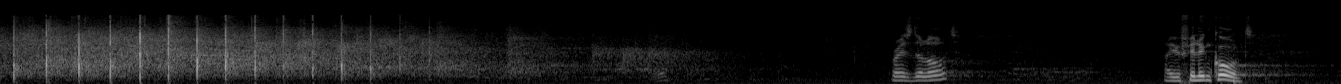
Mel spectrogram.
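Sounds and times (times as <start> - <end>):
congregation clapping to welcome a pastor at a church service: 0.0 - 7.5
speech: 9.0 - 9.7, 11.6 - 12.7.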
